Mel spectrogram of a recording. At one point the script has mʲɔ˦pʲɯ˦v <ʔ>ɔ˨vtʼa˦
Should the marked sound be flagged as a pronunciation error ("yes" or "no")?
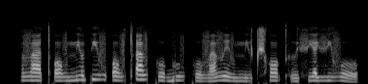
no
